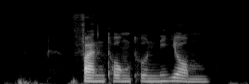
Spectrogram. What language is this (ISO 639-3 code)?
tha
